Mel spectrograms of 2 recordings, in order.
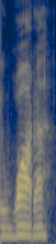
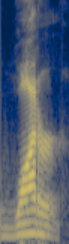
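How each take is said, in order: First: The final R is soft, barely pronounced. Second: The final R is strong and clearly pronounced. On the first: "So we don't say wada" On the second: "we say water. Er, it's a strong er sound"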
